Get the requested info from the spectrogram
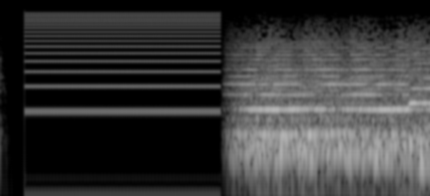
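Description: A steady electronic beep tone, one unchanging pitch, held for about three seconds and cut off abruptly. Outro music with a held melody line fades in straight after it.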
